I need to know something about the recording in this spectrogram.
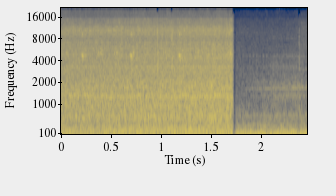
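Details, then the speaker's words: Jeep 4.0 six-cylinder on test drive after new exhaust manifold, radiator and fan clutch: loud rushing cuts off leaving a low, steady, even engine hum with no ticking or exhaust puffing; running good and quiet. "Let's take it for a test drive. Running pretty dang good and quiet."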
